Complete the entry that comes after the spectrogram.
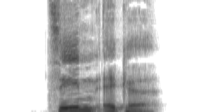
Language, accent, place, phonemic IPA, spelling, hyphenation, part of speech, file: German, Germany, Berlin, /ˈt͡seːnˌ.ɛkə/, Zehnecke, Zehn‧ecke, noun, De-Zehnecke.ogg
- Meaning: nominative/accusative/genitive plural of Zehneck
